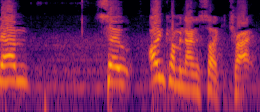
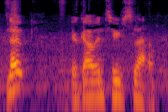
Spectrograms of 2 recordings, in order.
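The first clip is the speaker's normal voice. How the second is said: deadpan comeback; 7 semitones lower, 4 dB quieter than usual. Retold or imitated. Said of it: "And I just went".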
